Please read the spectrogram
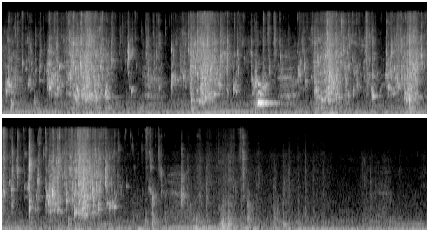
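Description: Water splashing in about five separate bursts as a face is rinsed with tap water after a wet shave. The splashing dies away about two-thirds of the way through.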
